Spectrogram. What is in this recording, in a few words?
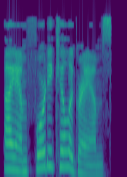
user fast; how tall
